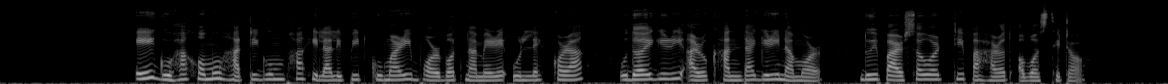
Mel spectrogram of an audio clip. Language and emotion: Assamese, neutral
